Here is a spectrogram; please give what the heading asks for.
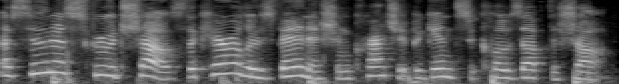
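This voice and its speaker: A woman's voice: high-pitched, lively intonation, normal speed, a bit bright, low-quality recording. A woman reading scripted narration for an amateur radio play, recorded at home over a video call.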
